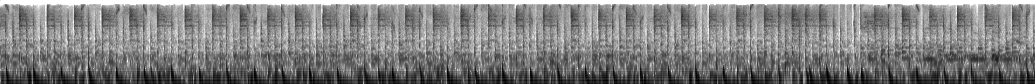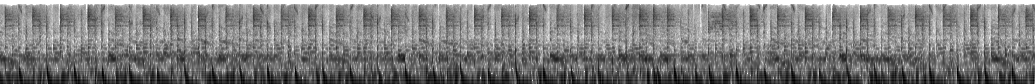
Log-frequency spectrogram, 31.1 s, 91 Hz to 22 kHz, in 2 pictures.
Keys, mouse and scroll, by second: 1.5 p, 1.7 f, 2.1-3.5 drag, 3.1-4.8 middle drag, 4.3 shift+c, 4.4 f, 5.0 shift+f, 5.2-6.4 drag, 5.2 middle click, 7.5 click, 9.4-11.4 middle drag, 12.4 click, 14.5 click, 18.4 click, 18.8-20.0 middle drag, 19.4-22.8 drag, 20.8 middle click, 22.8 middle click, 23.4-29.1 drag, 23.4 right click, 29.0 right click, 29.1-31.0 middle drag.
